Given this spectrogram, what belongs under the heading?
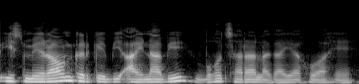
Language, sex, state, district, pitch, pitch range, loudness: Hindi, male, Arunachal Pradesh, Lower Dibang Valley, 120 Hz, 105-140 Hz, -17 LUFS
